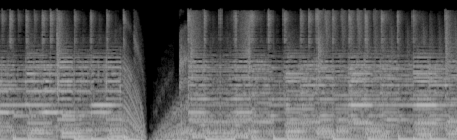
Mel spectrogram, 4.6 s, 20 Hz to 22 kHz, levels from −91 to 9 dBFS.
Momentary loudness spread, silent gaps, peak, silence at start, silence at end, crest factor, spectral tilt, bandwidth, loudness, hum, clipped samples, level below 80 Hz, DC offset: 4 LU; none; -6 dBFS; 0 s; 0 s; 14 dB; -4 dB/octave; 17 kHz; -20 LUFS; none; under 0.1%; -26 dBFS; under 0.1%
